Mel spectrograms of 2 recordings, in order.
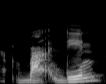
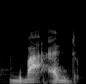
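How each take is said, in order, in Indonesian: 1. Kata ini berakhir dengan bunyi -in. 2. Kata ini berakhir dengan bunyi vokal u pendek.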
